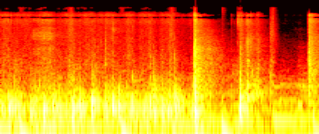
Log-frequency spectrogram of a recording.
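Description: Catfish pieces and cornmeal thudding around inside a lidded plastic container shaken by hand to coat the fish: a rapid, irregular run of thuds and knocks, with a couple of louder knocks near the end. Background music plays under it.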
